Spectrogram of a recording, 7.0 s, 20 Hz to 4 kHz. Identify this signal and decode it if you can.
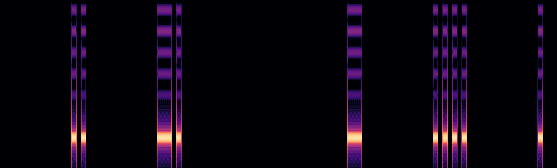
Morse code, heard as a keyed tone, about 20 wpm, spaced as for 8 wpm, 750 Hz. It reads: IN THE
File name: cw / fists / Short-Story-6-8wpm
